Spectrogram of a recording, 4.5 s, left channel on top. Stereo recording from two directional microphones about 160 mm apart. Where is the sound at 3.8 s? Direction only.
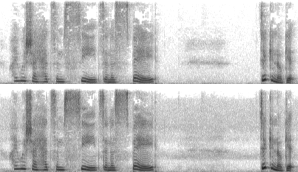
35° right (ahead or behind).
